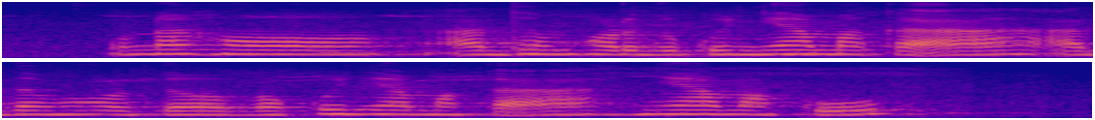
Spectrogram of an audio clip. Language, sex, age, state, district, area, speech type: Santali, female, 30-45, West Bengal, Malda, rural, spontaneous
